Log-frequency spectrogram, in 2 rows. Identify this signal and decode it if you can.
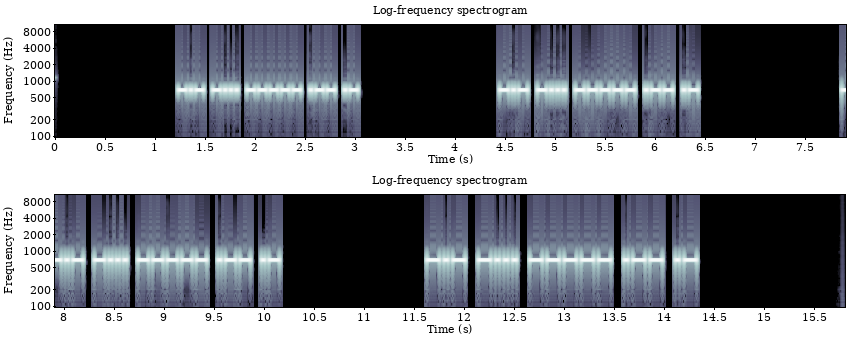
Morse code, heard as a keyed tone, about 33 wpm, 700 Hz. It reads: KB0WA KB0WA KB0WA KB0WA
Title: Speed Racing - USA 2x2 Call Signs 28wpm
